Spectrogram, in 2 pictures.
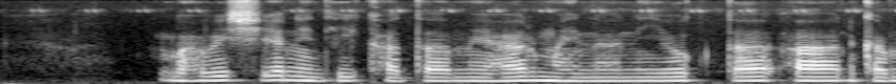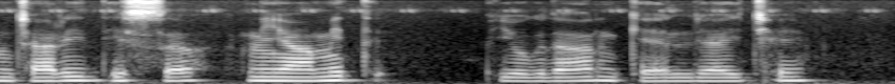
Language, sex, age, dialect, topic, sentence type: Maithili, male, 36-40, Eastern / Thethi, banking, statement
